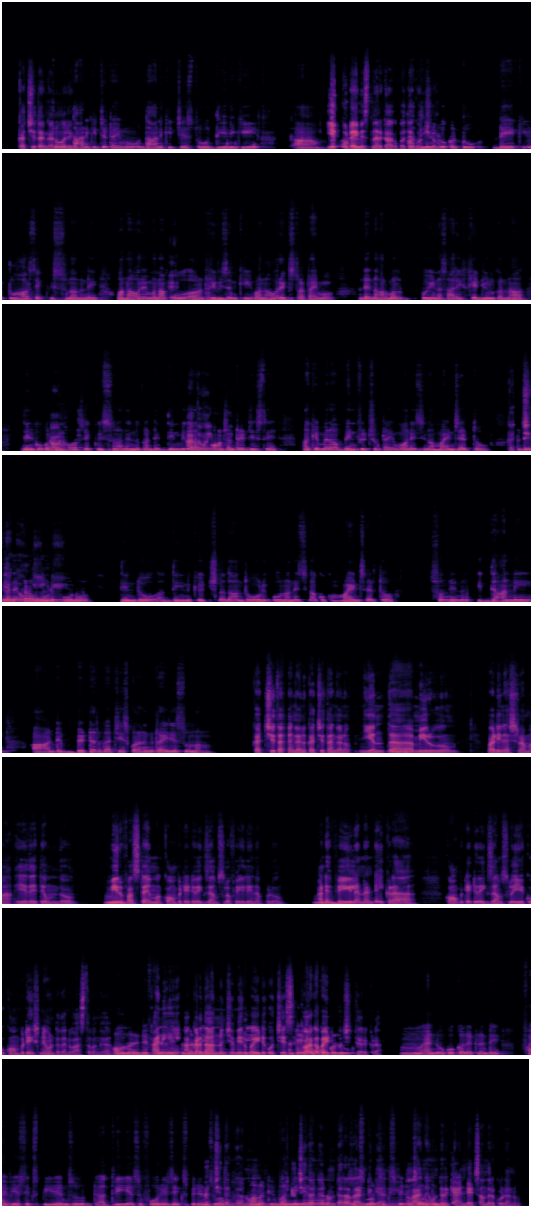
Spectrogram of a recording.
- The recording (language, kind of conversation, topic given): Telugu, podcast, నువ్వు విఫలమైనప్పుడు నీకు నిజంగా ఏం అనిపిస్తుంది?
- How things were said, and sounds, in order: in English: "సో"; in English: "టూ డేకి టూ హవర్స్"; in English: "వన్ అవర్"; in English: "రివిజన్‍కి వన్ అవర్ ఎక్స్‌ట్రా"; in English: "నార్మల్"; in English: "షెడ్యూల్"; in English: "టూ హవర్స్"; in English: "కాన్సంట్రేట్"; in English: "బెనిఫిట్స్"; in English: "మైండ్ సెట్‌తో"; in English: "మైండ్ సెట్‌తో. సో"; in English: "బెటర్‌గా"; in English: "ట్రై"; in English: "ఫస్ట్ టైమ్ కాంపిటేటివ్ ఎగ్జామ్స్‌లో"; other noise; in English: "కాంపిటేటివ్ ఎగ్జామ్స్‌లో"; in English: "డెఫినిట్‌గా"; in English: "ఫైవ్ ఇయర్స్"; in English: "త్రీ ఇయర్స్, ఫౌర్ ఇయర్స్"; in English: "వన్ ఇయర్ సిక్స్ మంత్స్"; in English: "కాంన్డిడేట్స్"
